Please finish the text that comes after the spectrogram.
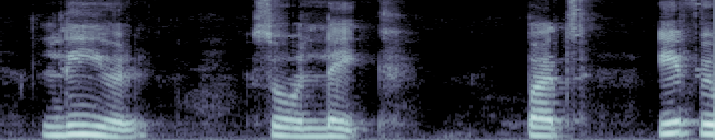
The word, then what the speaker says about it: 리을: And next one is 리을. So this one is sounds like L, but it's not R. It's very flat sound. We don't have like R sound, so it's really 리을.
